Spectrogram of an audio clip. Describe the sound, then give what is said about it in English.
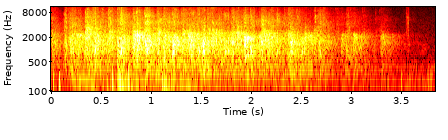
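An audience applauds a panel of women speakers, a dense crackle of many hands that holds at a strong level before gradually thinning and fading out toward the end. “So let's have a round of applause for our women's panel.”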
